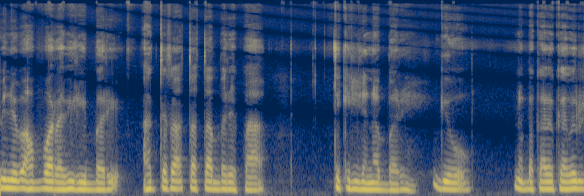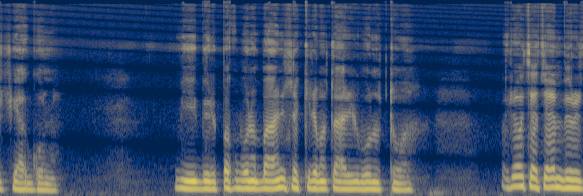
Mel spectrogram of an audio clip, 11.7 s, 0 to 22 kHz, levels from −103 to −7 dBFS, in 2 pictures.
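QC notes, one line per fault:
Throughout: channels drifting apart. The left and right sides run on clocks that disagree by something like 50 ppm, so their offset slides to well under a millisecond by the end. Summed to mono, comb notches sweep slowly through the speech as a gradual flanging.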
